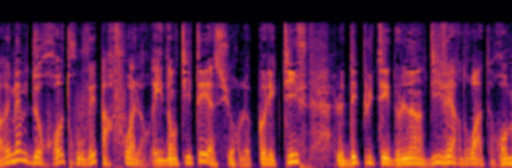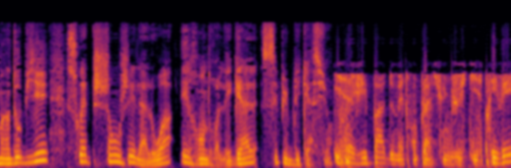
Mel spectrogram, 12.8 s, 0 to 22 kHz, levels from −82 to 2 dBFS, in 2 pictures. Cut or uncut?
cut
